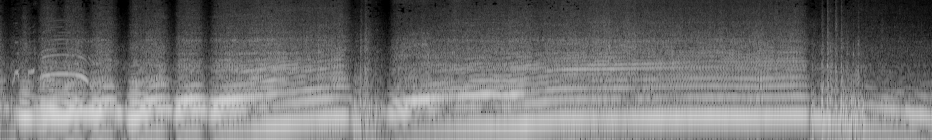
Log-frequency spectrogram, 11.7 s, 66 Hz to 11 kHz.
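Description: Nissan 350Z's VQ35DE V6 running open headers, revved hard in quick blips, then climbing and holding high revs for a few seconds before falling away near the end, heard from inside the cabin.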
